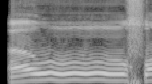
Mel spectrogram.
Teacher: Ra mati sebelum dia alif mat, maka ra ni perlu dibaca tebal.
